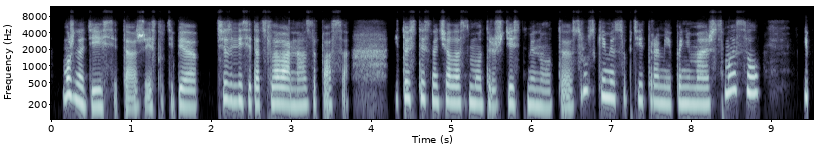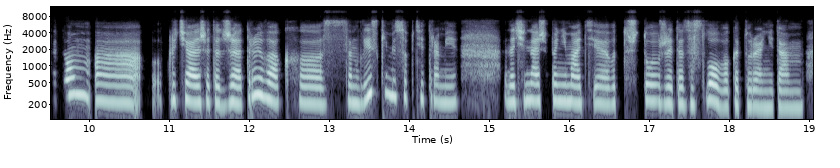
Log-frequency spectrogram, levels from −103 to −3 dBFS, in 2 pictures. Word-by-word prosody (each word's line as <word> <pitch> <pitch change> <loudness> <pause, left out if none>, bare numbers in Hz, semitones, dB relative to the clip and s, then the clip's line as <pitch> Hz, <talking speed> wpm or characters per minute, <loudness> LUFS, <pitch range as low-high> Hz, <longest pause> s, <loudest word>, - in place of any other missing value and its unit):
можно 255 -8 +4
10 180 0 -1
даже, 85 +1 +5
если 90 - -5
тебе 185 -2 0 0.2
всё 250 - +1
зависит 225 -3 -1
от 200 - +1
словарного 200 -2 +3
запаса. 200 - -6 0.6
И 245 - -11
то 265 - +1
есть, 255 - -3
ты 260 - 0
сначала 225 -2 +1
смотришь 205 -3 -3
10 205 -1 -2
минут, 190 -2 -5
э, - - -2
с 295 - -6
русскими 280 -7 0
субтитрами 225 -4 -4
и - - -10
понимаешь 205 -1 0
смысл, 330 -1 +1 0.6
и 275 - 0
потом, 290 +2 +1
а, 220 -2 +2 0.3
включаешь 230 -2 +5
этот 215 -2 -1
же 220 +4 +5
отрывок, 240 +1 +2
э, 210 -2 +1
с 200 - -11
английскими 285 +8 +1
субтитрами, 230 -5 -4 0.6
начинаешь 235 +1 +3
понимать, 225 -2 +1 0.2
вот 210 - -5
что 230 -1 0
же 210 -1 +1
это 205 +1 -1
за 200 0 -4
слово, 220 -5 +2
которое 185 0 -1
они 175 0 -5
там 175 0 -1
215 Hz, 150 wpm, -24 LUFS, 200-240 Hz, 0.6 s, даже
